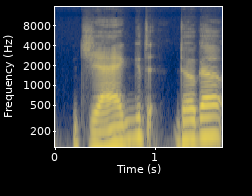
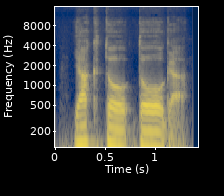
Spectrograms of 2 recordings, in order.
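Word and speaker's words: Jagd Doga: The mobile suit, which is initially piloted by Gune and is spelled J-A-G-D space D-O-G-A. You might think that that is supposed to be Jagged Doga or Yagged Doga. In the Japanese, it's Yakuto, Yakuto Doga. Now, initially, I thought that the J-A-G-D part of the name came from the German word for hunter, or Jäger.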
